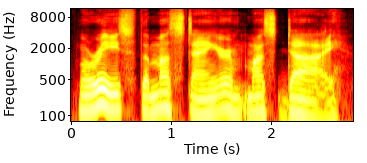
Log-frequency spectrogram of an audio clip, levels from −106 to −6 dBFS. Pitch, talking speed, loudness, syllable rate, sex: 115 Hz, 105 wpm, -16 LUFS, 7.0 syllables/s, male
